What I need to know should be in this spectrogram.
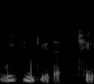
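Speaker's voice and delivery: soft muttered whisper under the breath. A player's character watches another go through a portal: muttering under breath. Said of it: "she'd mutter under her breath".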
